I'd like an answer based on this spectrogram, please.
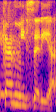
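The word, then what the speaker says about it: carnicería: Say carniceria. Any one of you. Carniceria. Carniceria. Oh, God. Carniceria. You're supposed to roll your R's and shit.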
